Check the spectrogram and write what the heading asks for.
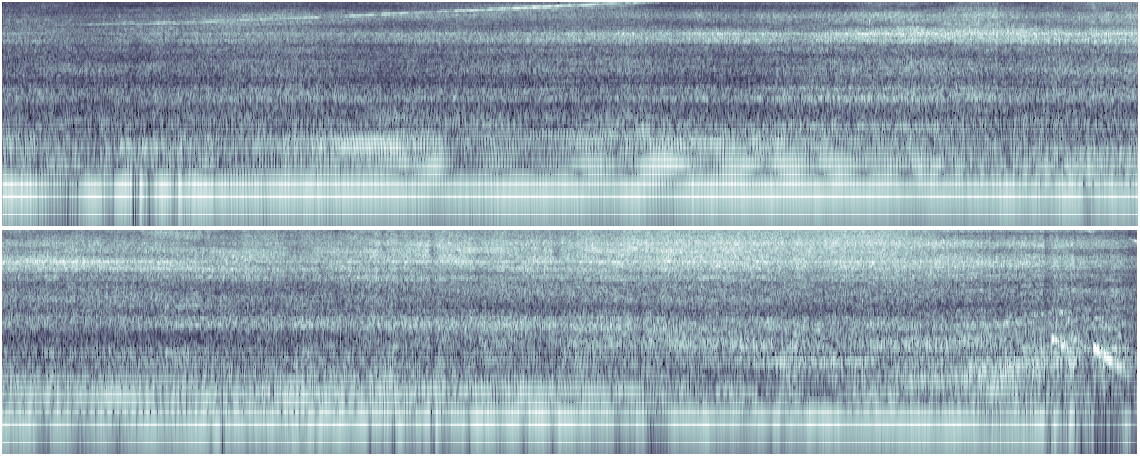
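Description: Diesel engine of a Super Sport class pulling tractor running flat out under load as it drags the weight-transfer sled, with a high whine rising through the first half and then holding steady. About a second before the end the engine note drops as the tractor reaches a full pull and backs off.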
